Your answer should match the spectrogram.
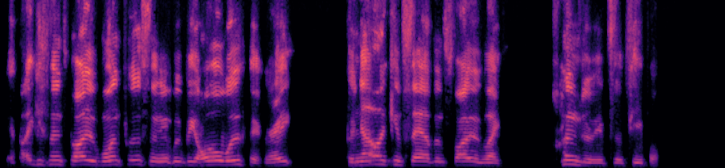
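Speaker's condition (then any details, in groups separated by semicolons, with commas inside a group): Cerebral palsy; congenital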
